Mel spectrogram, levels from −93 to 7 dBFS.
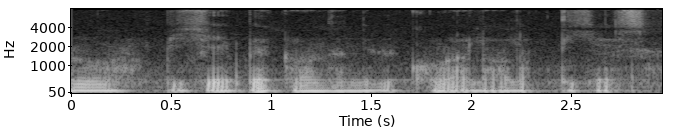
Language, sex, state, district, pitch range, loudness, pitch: Nagamese, male, Nagaland, Kohima, 100-110 Hz, -18 LUFS, 105 Hz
